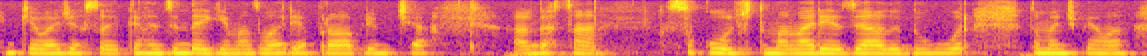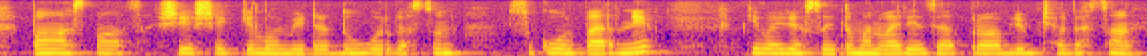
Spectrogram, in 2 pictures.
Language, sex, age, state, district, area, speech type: Kashmiri, female, 60+, Jammu and Kashmir, Baramulla, rural, spontaneous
